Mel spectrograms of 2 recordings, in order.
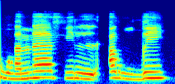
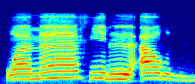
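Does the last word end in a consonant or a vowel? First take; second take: vowel; consonant. First: The last word ends with a short vowel. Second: The last word ends on a bare consonant. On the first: The reader continues on without stopping. "kalau berbaris dia kan jadinya" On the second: The reader stops at this word. "Kalau waqaf"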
